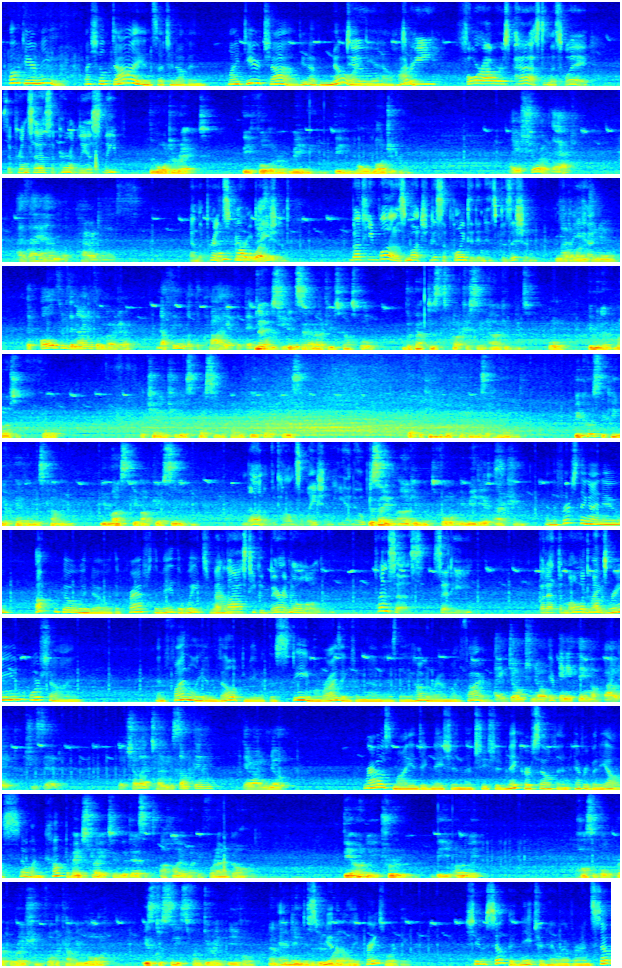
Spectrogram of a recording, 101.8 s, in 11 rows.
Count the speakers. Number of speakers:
four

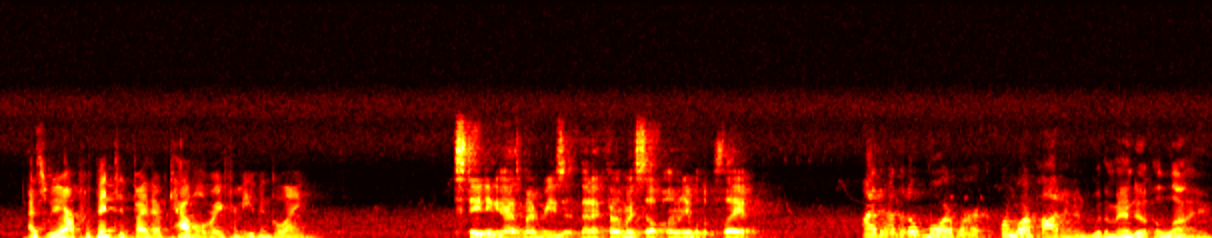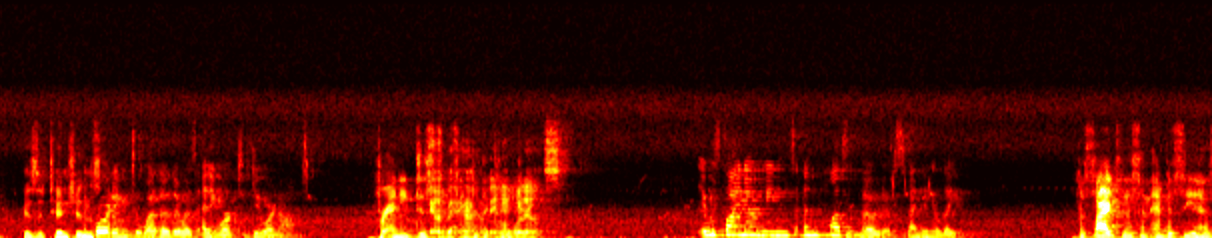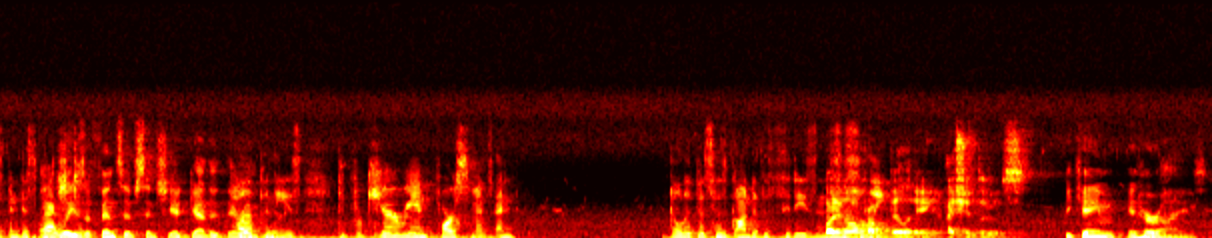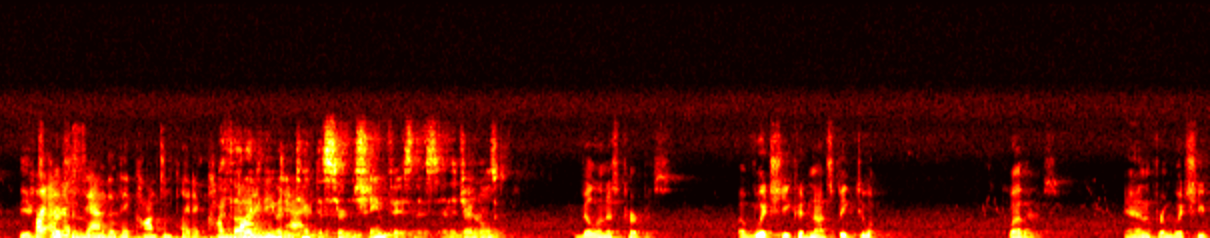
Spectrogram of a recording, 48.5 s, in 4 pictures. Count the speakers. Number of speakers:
four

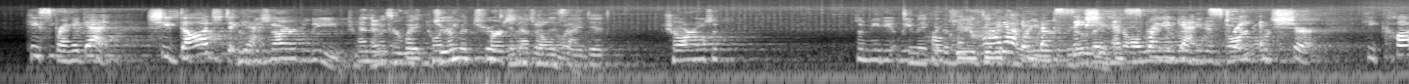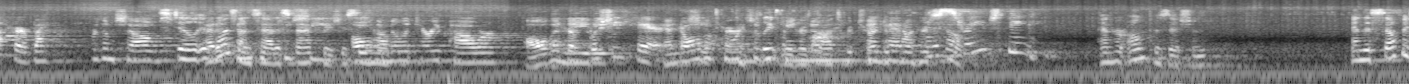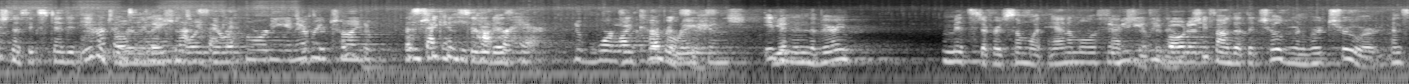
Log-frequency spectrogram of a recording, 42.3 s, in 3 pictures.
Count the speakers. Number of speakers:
three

